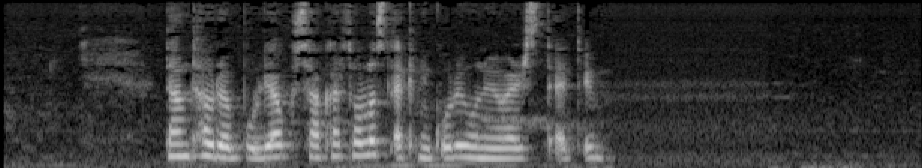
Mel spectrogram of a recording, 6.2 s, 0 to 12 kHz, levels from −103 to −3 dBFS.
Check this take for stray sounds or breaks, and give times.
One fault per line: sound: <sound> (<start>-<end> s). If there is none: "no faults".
no faults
